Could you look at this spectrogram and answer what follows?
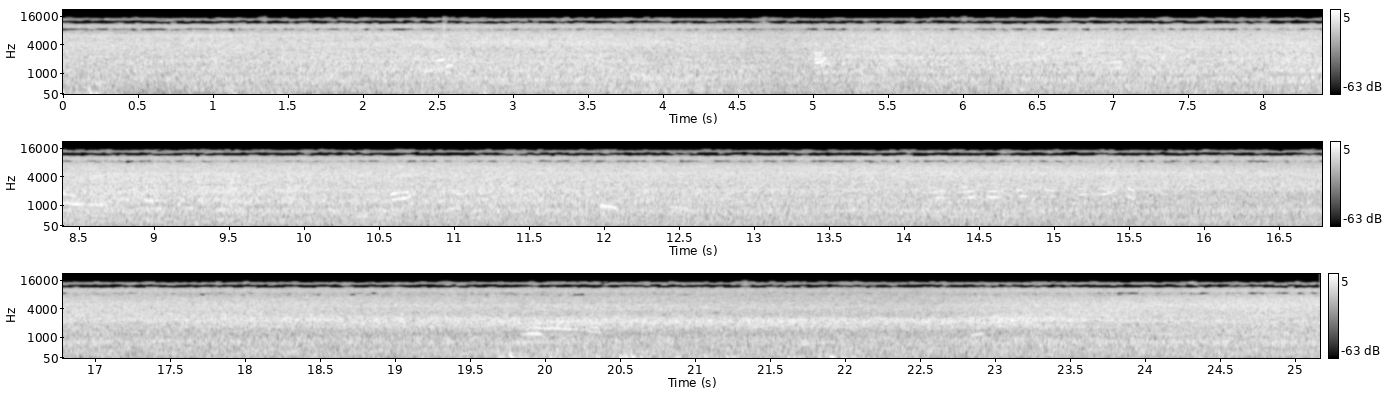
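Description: Marokopa waterfall in New Zealand roars as a steady, loud broadband rush of falling water, continuous for the whole stretch, with faint brief sounds now and then.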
